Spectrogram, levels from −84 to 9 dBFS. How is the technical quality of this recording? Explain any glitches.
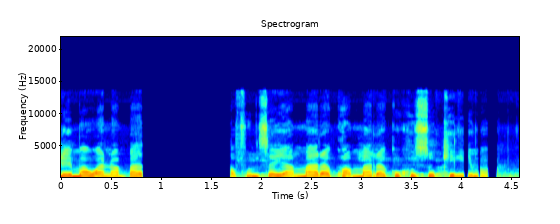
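The recording has two digital broadcast dropouts. From 0.82 to 1.71 s the speech mutes almost instantly, with about a 3 ms fade, and resumes at "ya mara kwa mara". From 4.03 to 4.38 s there are several short holes, the longest 96 ms. The receiver stopped getting valid frames and muted until good ones arrived. The hole lengths fit frames of about 24 ms. Packet-loss concealment would fill the gaps with smeared sound. Here the gaps are clean silence, and the missing speech is gone.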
